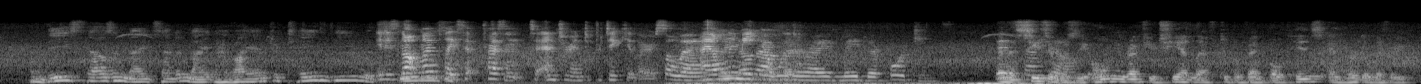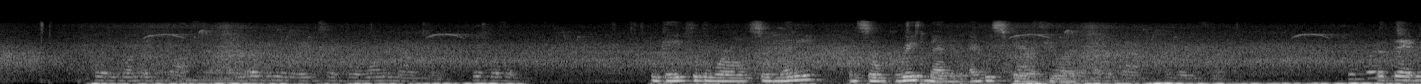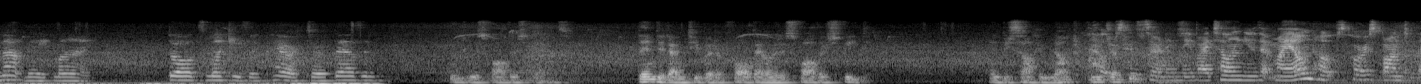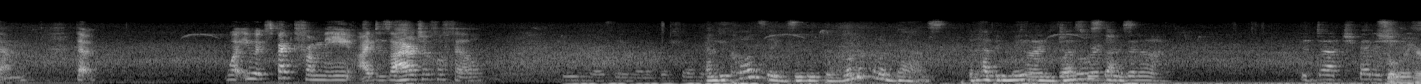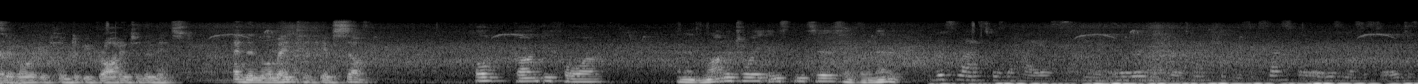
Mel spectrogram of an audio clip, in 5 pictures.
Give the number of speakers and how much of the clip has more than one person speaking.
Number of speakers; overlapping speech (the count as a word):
six, about 12%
